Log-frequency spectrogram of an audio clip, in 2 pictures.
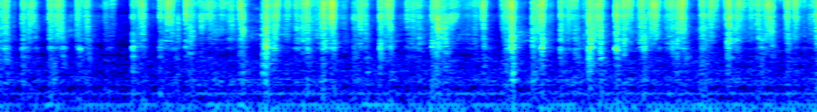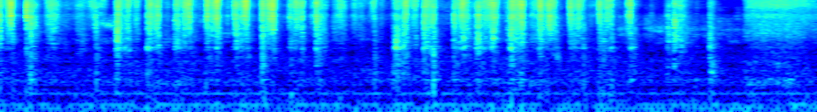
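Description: Tarot cards are shuffled continuously and close up for about sixteen seconds, a dense, quiet riffle of rapid slaps and flicks with no talking.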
